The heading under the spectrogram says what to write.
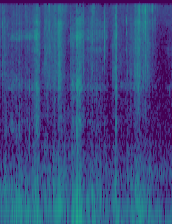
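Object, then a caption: Solid bar soap. A flat metal blade shaves long, crumbly strips from the surface of a hand-sized solid green bar of soap held in a hand. The carving gives a steady, soft, crinkly scraping with a low, muffled body and faint bright crumbling edges, swelling slightly with each stroke across the clip.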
